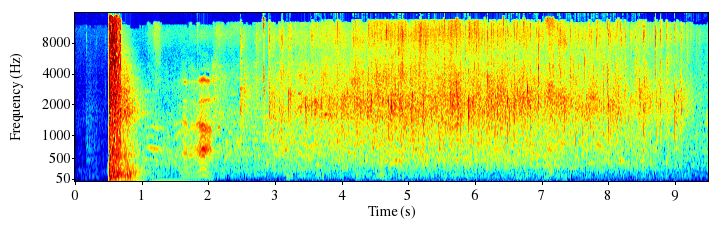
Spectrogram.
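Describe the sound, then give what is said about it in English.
A single sharp, loud explosive bang rings out as a propane-oxygen mixture of five parts oxygen explodes, followed by a short reaction and then sustained applause from an audience that continues to the end. “But let's see if it goes with a bit of a bigger bang.”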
